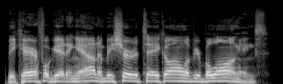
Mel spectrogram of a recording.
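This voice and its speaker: Brisk male chopper pilot, as a narrator puts him on, businesslike, dry sound. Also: mid-range voice, gravelly, no room sound, voice pushed up.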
